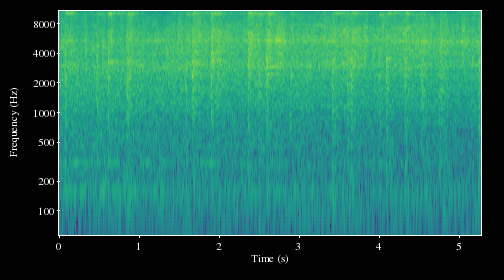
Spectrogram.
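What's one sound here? An electric locomotive hums loudly as it passes close by.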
